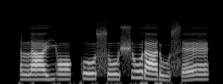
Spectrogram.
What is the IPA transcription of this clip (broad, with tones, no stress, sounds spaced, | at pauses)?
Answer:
l a˧ j ɔ˧ k o˧ s o˧ ʃ o˦ ɾ a˧ ɾ u˨ s ɛ˨˦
